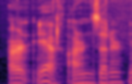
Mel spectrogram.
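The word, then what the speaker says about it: Arnezeder: Is that how you would pronounce her name? Arnsetter? – Yeah.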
